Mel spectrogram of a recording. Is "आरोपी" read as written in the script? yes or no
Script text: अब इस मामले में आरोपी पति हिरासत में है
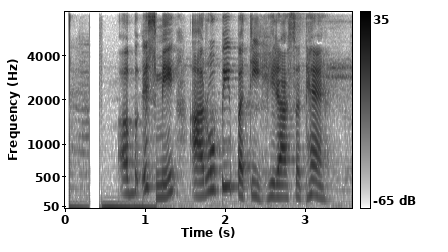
yes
